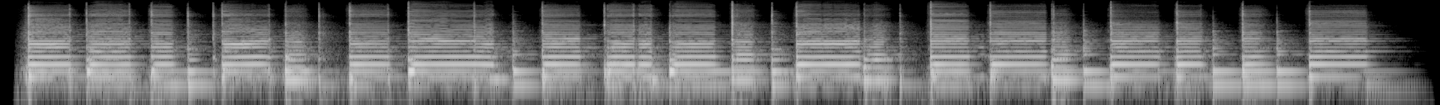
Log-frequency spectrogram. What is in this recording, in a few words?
zampoa solo folk upbeat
